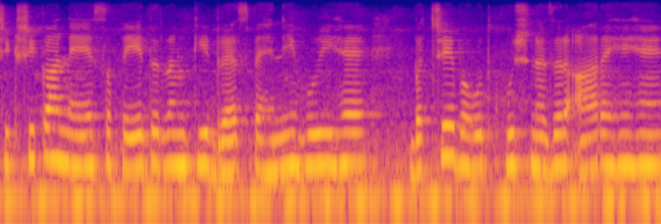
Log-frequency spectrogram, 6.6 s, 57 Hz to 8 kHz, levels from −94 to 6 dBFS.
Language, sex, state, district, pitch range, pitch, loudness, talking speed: Hindi, female, Punjab, Fazilka, 100-105 Hz, 105 Hz, -13 LUFS, 145 wpm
